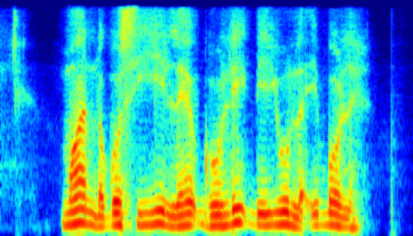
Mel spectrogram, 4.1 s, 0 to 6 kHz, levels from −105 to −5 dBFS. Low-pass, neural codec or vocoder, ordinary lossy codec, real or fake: 5.4 kHz; codec, 16 kHz, 0.7 kbps, FocalCodec; AAC, 32 kbps; fake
